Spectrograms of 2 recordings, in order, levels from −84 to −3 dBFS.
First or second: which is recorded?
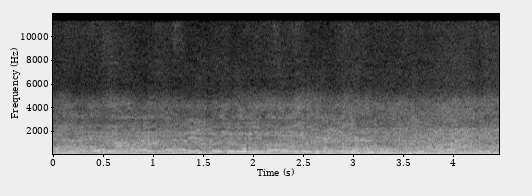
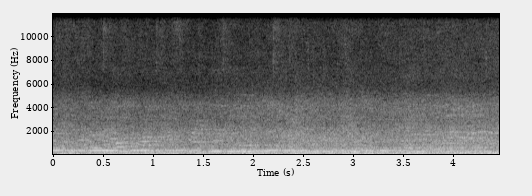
second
